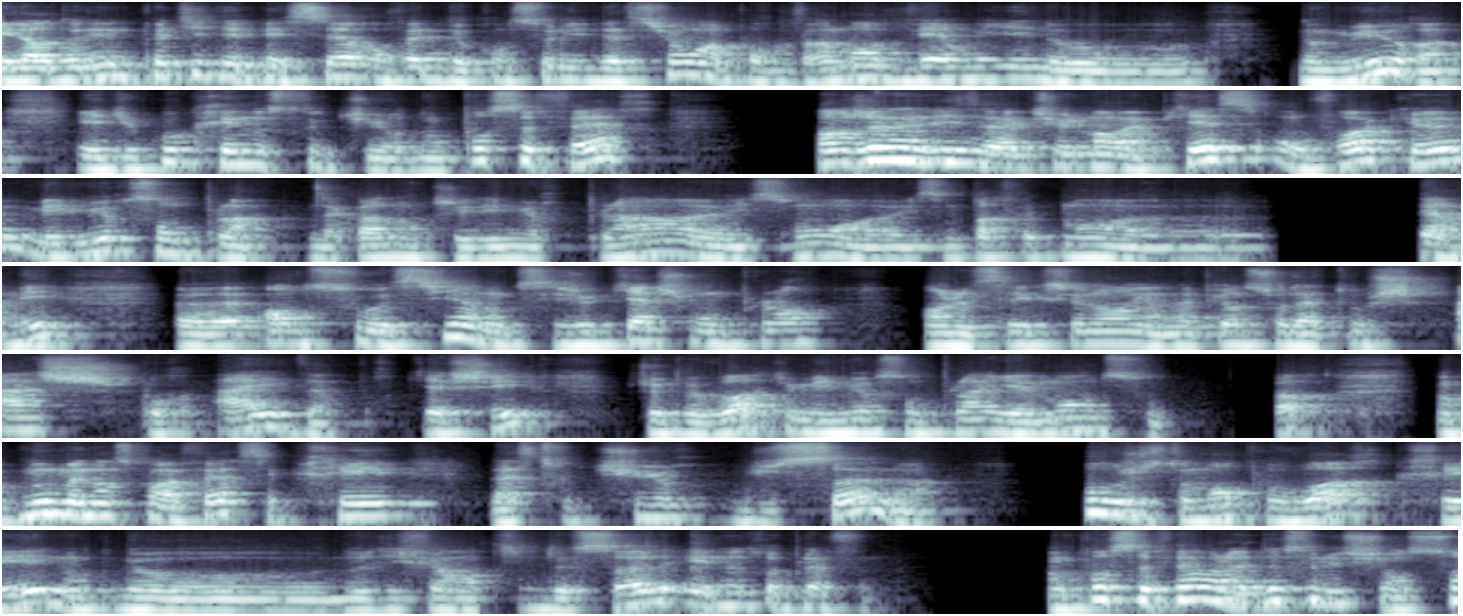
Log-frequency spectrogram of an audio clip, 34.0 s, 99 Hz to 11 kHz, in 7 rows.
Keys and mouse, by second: 4.4-6.5 middle drag, 6.9 shift+middle click, 8.7-9.3 middle drag, 10.9 shift+middle drag, 13.5-15.0 middle drag, 15.7 middle drag, 17.1 right click, 20.8-21.2 middle drag, 24.1 shift+middle drag, 24.6-25.2 middle drag, 32.1-32.7 middle drag.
